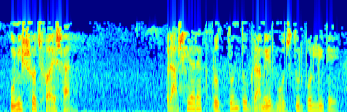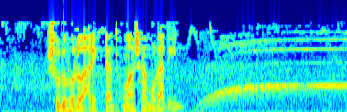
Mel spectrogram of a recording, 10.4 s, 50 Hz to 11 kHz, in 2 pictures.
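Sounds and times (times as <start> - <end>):
soft hiss: 0.0 - 8.2
speech: 0.2 - 1.3, 2.5 - 8.5
factory siren wailing at dawn over a workers' settlement in a Russian village: 8.1 - 10.4.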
